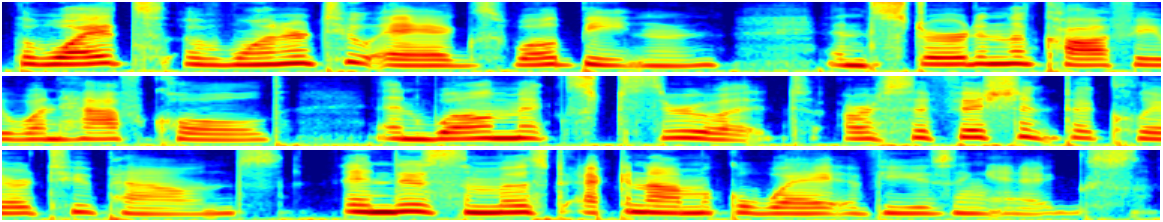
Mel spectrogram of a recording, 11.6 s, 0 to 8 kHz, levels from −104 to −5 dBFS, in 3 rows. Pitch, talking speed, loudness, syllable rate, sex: 225 Hz, 190 wpm, -18 LUFS, 4.9 syllables/s, female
